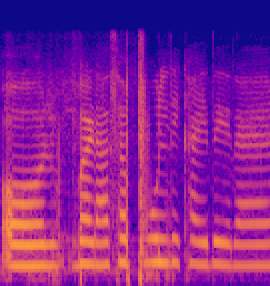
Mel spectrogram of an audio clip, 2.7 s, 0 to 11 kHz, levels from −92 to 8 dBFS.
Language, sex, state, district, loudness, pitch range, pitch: Hindi, female, Maharashtra, Mumbai Suburban, -18 LUFS, 240-265 Hz, 250 Hz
